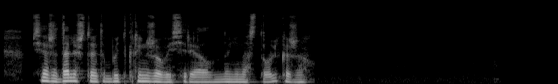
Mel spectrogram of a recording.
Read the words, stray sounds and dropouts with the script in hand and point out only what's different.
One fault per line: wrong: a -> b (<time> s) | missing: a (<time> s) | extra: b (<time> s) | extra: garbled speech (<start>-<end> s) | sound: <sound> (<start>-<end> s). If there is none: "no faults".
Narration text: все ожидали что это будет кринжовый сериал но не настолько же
no faults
